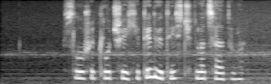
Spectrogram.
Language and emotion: Russian, neutral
